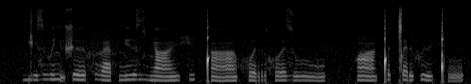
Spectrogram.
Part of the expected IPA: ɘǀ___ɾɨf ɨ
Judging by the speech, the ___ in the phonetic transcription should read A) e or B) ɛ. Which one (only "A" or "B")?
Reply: B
